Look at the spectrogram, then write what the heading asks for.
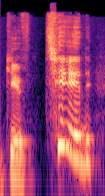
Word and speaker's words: gifted: So 我有建议，就是 Hey, listen, 它这位 TED or DED, 它发 tid or did always. You don't need to think about it. 所以因为这个是 gifted 写下来 id 在那个 ed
